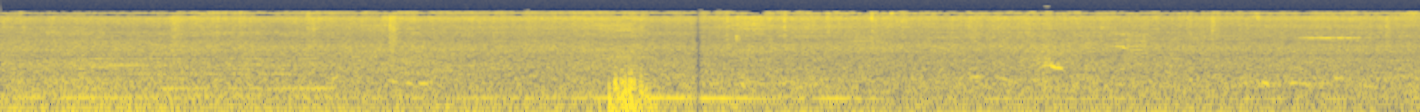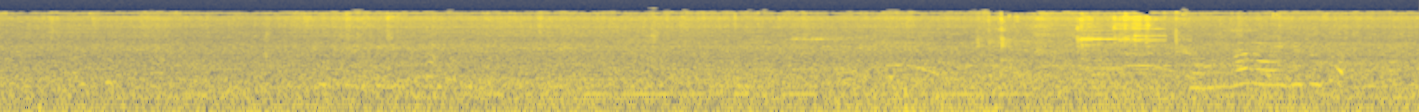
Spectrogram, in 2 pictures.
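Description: A vehicle engine idles with a low rumble.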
